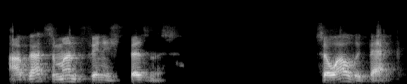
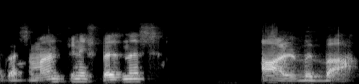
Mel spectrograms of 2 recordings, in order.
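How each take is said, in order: First: It is said in his normal voice. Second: It is said as a Terminator impression.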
